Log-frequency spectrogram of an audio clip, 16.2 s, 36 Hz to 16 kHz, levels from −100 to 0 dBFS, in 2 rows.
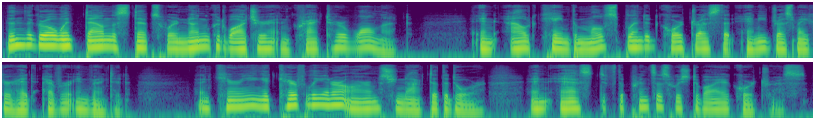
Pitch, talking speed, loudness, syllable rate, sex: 105 Hz, 195 wpm, -22 LUFS, 5.0 syllables/s, male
